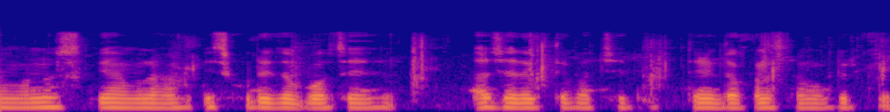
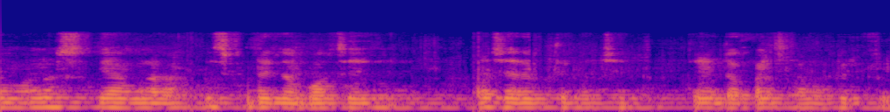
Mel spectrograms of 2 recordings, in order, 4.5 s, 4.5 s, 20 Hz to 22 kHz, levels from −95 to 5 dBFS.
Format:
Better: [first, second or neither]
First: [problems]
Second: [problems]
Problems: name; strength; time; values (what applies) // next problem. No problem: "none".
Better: first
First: none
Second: noise reduction (neural separator model SepFormer DNS4)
